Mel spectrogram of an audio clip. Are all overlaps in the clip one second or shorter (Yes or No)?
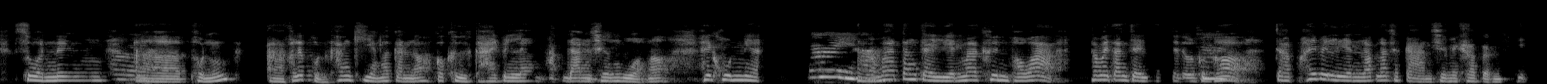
Yes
